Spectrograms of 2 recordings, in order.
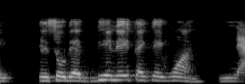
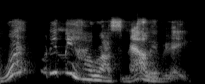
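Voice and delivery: fast, mildly incredulous comeback; taken aback; faster than usual. Retold or imitated. Mother answering people who question her smile, mildly incredulous. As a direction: throw the question back in disbelief.

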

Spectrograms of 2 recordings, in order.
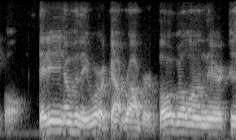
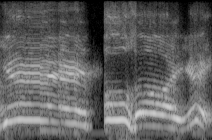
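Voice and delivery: much higher, hammed-up flat celebration; mock the show's dull bullseye payoff; sarcastic mock cheer; much slower than usual. Mocking the show's repetitive format, hammed-up high cheer. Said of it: "it's just all one shot".

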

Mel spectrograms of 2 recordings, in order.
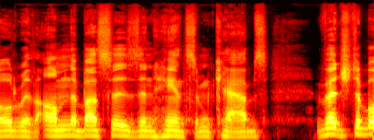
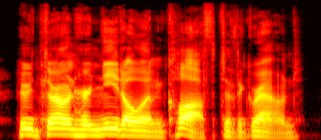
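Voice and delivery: plain reading voice

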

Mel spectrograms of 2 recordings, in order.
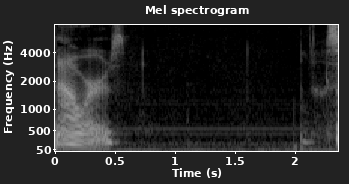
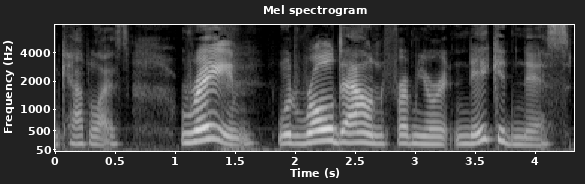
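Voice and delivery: mock dramatic poetry reading; 8 dB louder than usual. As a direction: ham up the tragic verse.

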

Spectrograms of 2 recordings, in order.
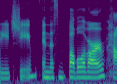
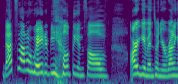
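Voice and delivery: laughing; 5 semitones higher, 9 dB louder than usual. Real, not acted.

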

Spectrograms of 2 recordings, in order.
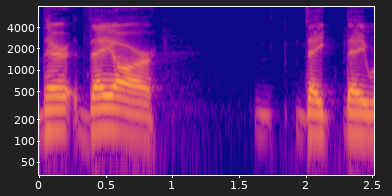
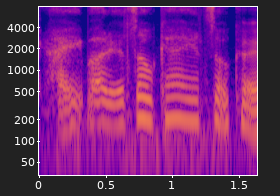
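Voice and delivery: put-on higher, much softer hush to soothe a scared toddler; soft hushed reassurance; 7 semitones higher, 9 dB quieter than usual. Dad up a tree soothing his crying toddler below, hushed reassurance. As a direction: hush it gently, like calming a crying child from up a tree. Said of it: "I'm whispering".

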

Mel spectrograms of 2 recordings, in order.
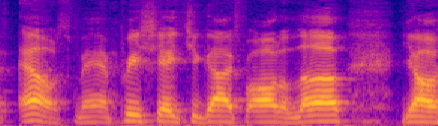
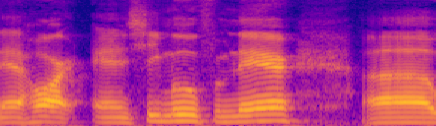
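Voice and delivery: usual speaking voice

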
